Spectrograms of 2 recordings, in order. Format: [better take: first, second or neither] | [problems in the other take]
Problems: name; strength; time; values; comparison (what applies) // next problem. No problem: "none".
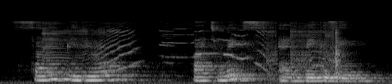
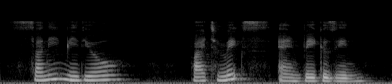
second | background sound (Squeak); 13 dB below the speech // room echo; dies away in 0.9 s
